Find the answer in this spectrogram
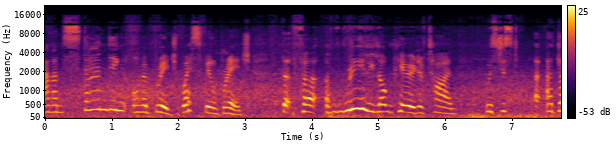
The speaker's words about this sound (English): The noise you can hear is the M5 motorway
